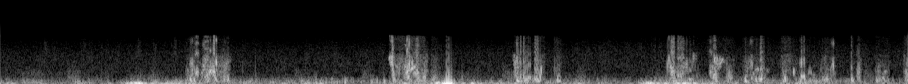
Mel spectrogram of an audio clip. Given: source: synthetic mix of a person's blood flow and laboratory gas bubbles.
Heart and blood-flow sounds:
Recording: Doppler ultrasound of blood flow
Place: subclavian vein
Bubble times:
1.85-2.32 s: bubbles
3.88-4.39 s: bubbles
5.12-5.45 s: bubbles
5.54-5.62 s: bubbles
6.65-7.00 s: bubbles
7.09-7.35 s: bubbles
7.42-7.69 s: bubbles
7.80-8.37 s: bubbles
8.51-8.62 s: bubbles
8.75-8.91 s: bubbles
9.03-9.09 s: bubbles
From the record:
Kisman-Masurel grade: 222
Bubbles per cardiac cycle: several, 3 to 8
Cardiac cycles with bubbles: 10 to 50%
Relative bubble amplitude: moderate (0.250 to 0.450)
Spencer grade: 2 (many but less than half of the cardiac periods contain bubble signals, singularly or in groups)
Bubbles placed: anywhere in the cardiac cycle

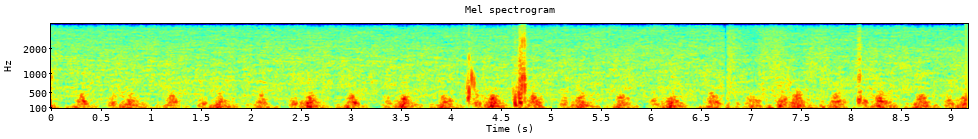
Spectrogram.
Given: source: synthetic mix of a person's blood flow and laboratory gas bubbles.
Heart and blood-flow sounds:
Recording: Doppler ultrasound of blood flow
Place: precordium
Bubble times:
0.00-0.06 s: bubbles
4.16-4.32 s: bubbles
4.62-4.80 s: bubbles
7.28-7.43 s: bubbles
8.08-8.16 s: bubbles
From the record:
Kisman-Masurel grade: 123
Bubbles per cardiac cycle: 1 to 2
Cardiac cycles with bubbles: 10 to 50%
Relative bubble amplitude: loud (0.450 to 0.775)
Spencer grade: 2 (many but less than half of the cardiac periods contain bubble signals, singularly or in groups)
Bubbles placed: only in the low amplitude regions of the cardiac cycle

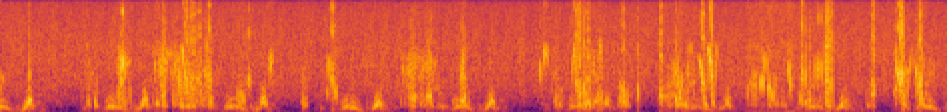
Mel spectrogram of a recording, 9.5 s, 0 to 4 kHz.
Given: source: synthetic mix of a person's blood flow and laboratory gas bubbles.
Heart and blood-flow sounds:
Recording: Doppler ultrasound of blood flow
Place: precordium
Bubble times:
0.00-0.04 s: bubbles
0.85-1.01 s: bubbles
1.16-1.33 s: bubbles
1.49-2.14 s: bubbles
2.34-2.52 s: bubbles
2.68-2.75 s: bubbles
3.01-3.09 s: bubbles
3.25-3.40 s: bubbles
3.98-4.49 s: bubbles
4.57-4.70 s: bubbles
5.36-5.50 s: bubbles
5.53-5.64 s: bubbles
5.69-6.03 s: bubbles
6.16-6.31 s: bubbles
6.34-6.41 s: bubbles
6.56-7.18 s: bubbles
7.43-8.34 s: bubbles
8.65-8.76 s: bubbles
8.92-9.36 s: bubbles
From the record:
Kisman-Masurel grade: 243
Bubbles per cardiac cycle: several, 3 to 8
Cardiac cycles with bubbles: 100%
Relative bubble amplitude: loud (0.450 to 0.775)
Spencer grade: 3 (all of the cardiac periods contain showers or single bubble signals, but not dominating or overriding the cardiac motion signals)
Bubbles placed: only in the low amplitude regions of the cardiac cycle

